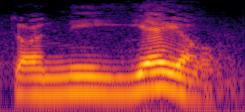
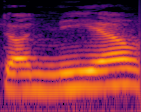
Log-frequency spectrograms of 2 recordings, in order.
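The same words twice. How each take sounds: First: The name ends with a sound like 'yale'. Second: The name ends with a plain 'el' sound. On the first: The speaker calls it right. "Like, you know, Harvard, Yale" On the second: The speaker calls it wrong. "I mispronounced it"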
